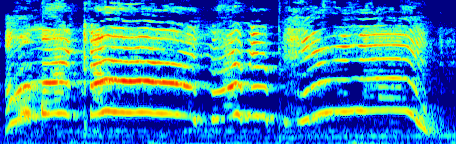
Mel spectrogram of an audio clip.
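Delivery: very high, loud, drawn-out shriek; imitated mom scream. Mom hears her daughter has her period, imitated screaming. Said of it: "My mom literally screamed".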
